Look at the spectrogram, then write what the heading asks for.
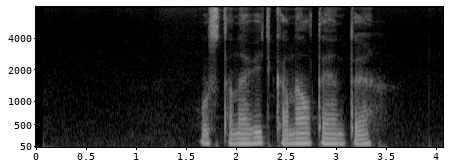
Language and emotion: Russian, neutral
